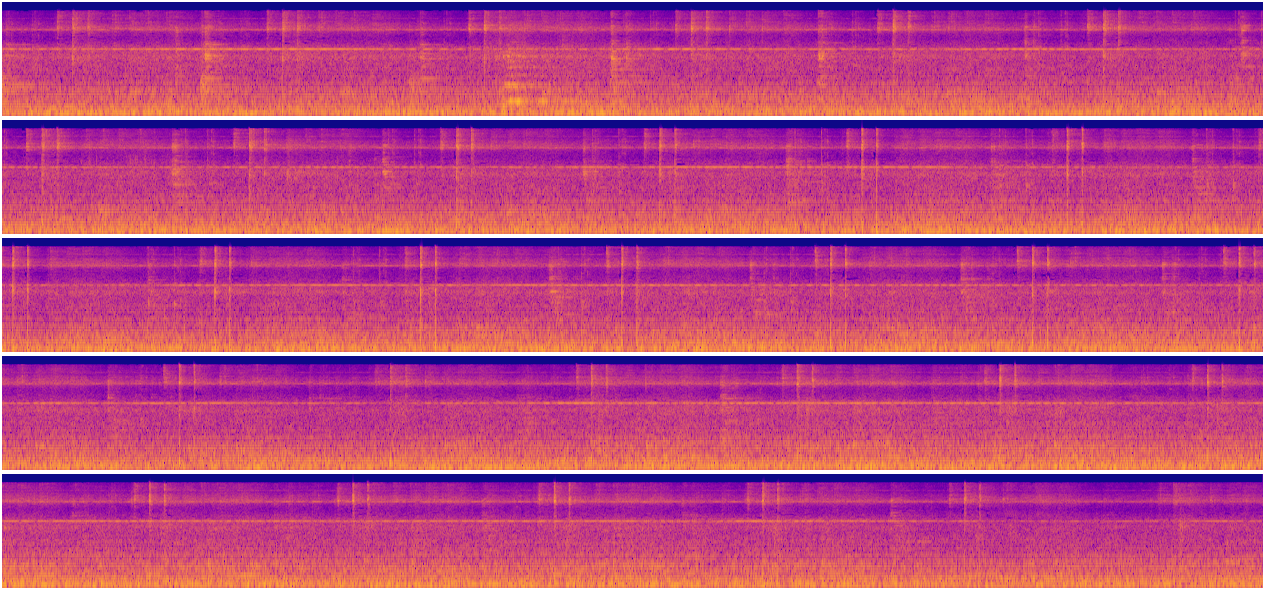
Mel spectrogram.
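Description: Automatic folder gluer and box-forming machine running steadily: an even mechanical rumble of its belts and rollers, with a thin high whine and a regular click repeating about once a second.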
